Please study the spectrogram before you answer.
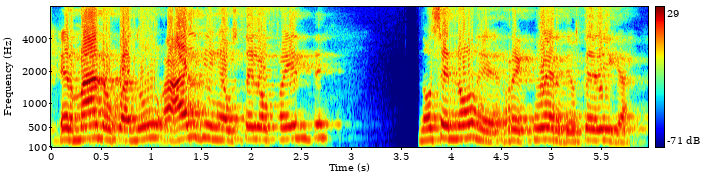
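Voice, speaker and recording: A woman's voice: fairly high pitch, slow, a little mellow, reverberant, rough recording. A woman preacher giving a sermon in an easygoing, conversational teaching manner, often checking in with the congregation. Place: church hall.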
